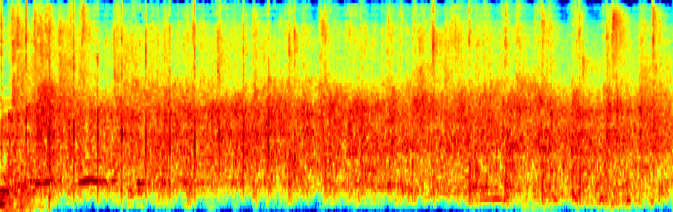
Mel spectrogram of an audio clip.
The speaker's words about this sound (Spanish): démosle un aplauso.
